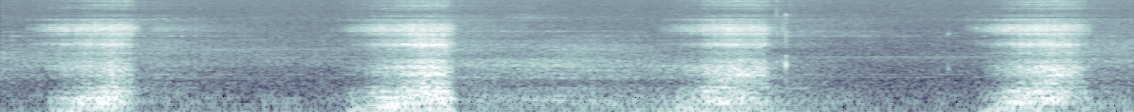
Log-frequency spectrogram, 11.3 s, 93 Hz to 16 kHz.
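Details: Adult man (dad) snoring in sleep: four loud, low, rattling snores about three seconds apart, roughly 19 a minute, with quiet gaps between.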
